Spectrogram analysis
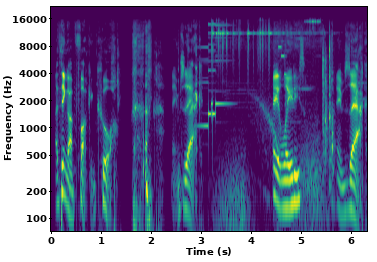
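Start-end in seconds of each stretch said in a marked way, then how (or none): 2.4-5.1 mock cool guy. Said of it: "Fucking Zach". 5.7-6.3 mock cool guy. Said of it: "Fucking Zach".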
